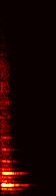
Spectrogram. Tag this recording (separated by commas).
Wind instrument, Musical instrument, Music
